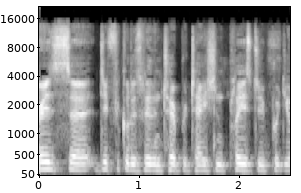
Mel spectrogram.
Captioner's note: speaking French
